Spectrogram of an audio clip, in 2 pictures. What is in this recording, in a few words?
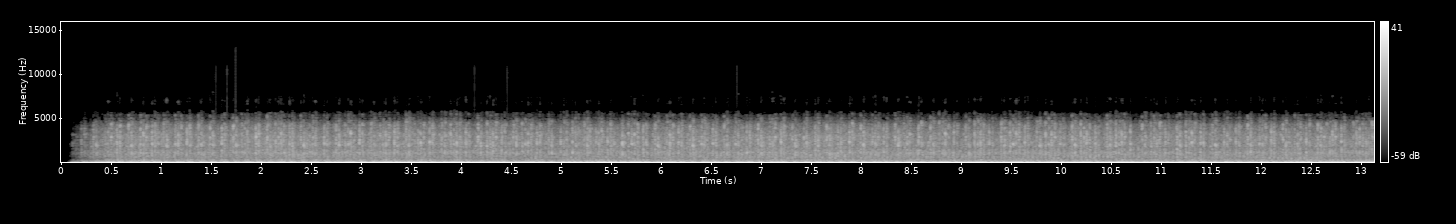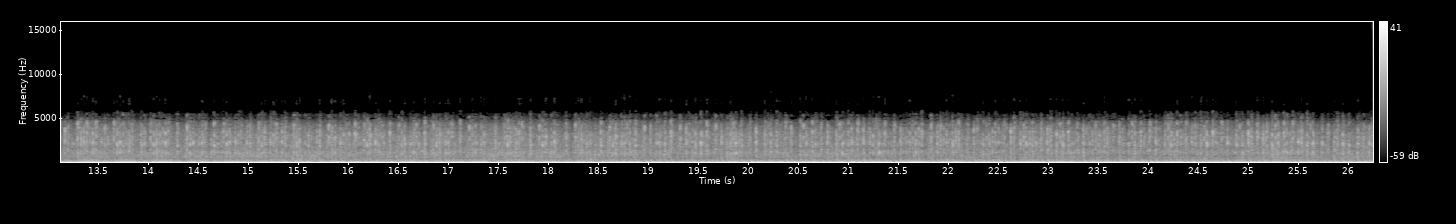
AIRCRAFT PROP ANTIQUE SINGLE ENGINE: EXT: Idling with low engine rumble.; ww2 fighters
